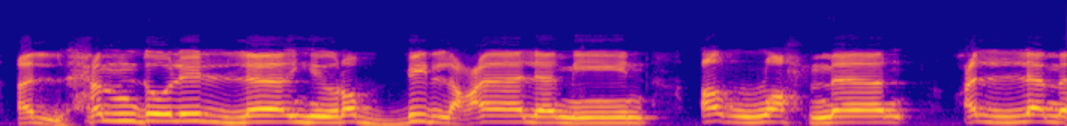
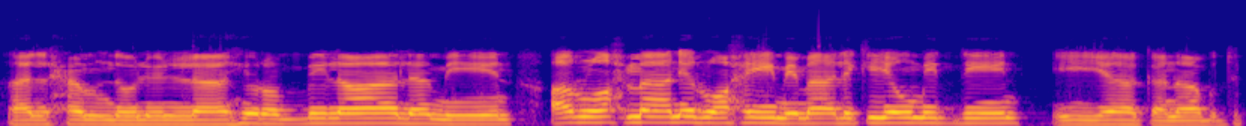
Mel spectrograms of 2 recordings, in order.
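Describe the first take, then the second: First: Slow, hard-pressed recitation with heavy syllables; harshly forced articulation. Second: Slow recitation dipping into a low pitch; voice lowered in places. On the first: Teacher shows students a recitation fault, pronouncing words with harshness. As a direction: bear down hard on each word as you recite. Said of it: "کسی کلمے کو سختی سے ادا کرنا". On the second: Teacher shows students a recitation fault, dropping the voice in places. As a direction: chant slowly, letting the voice sink here and there. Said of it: "کہیں آواز کو کم کرنا". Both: Shown as a demonstration.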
